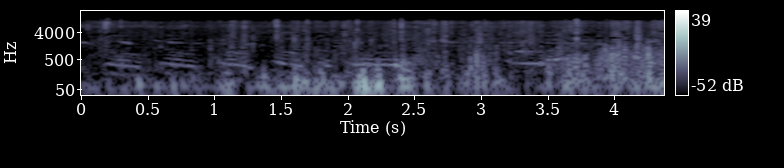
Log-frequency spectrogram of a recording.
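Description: A man calling to cattle in quick, short, falling calls, about three a second, while the cattle's hooves thud and scuff on the dirt of the corral.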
